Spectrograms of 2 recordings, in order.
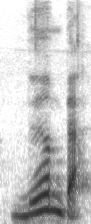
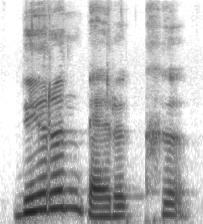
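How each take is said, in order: First: The final k sound is dropped. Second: The final k sound is clearly pronounced.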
